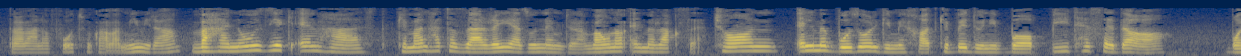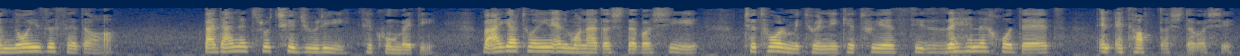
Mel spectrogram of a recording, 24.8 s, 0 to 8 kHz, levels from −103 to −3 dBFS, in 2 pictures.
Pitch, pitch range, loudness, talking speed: 160 Hz, 145-185 Hz, -27 LUFS, 135 wpm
